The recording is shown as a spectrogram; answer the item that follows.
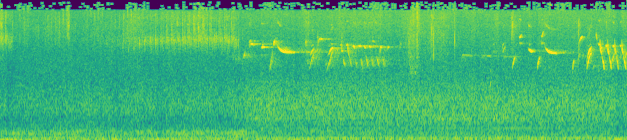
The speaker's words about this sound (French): Il y a des grillons dans les hautes herbes derrière la guinguette.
